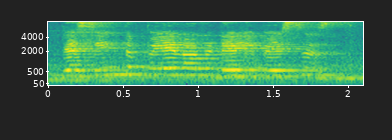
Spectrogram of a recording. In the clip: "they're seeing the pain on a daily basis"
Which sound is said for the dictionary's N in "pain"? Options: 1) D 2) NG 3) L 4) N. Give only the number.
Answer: 3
